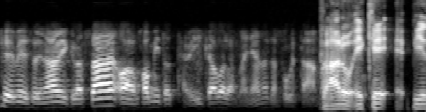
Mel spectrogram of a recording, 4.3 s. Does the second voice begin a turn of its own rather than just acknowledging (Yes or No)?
Yes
